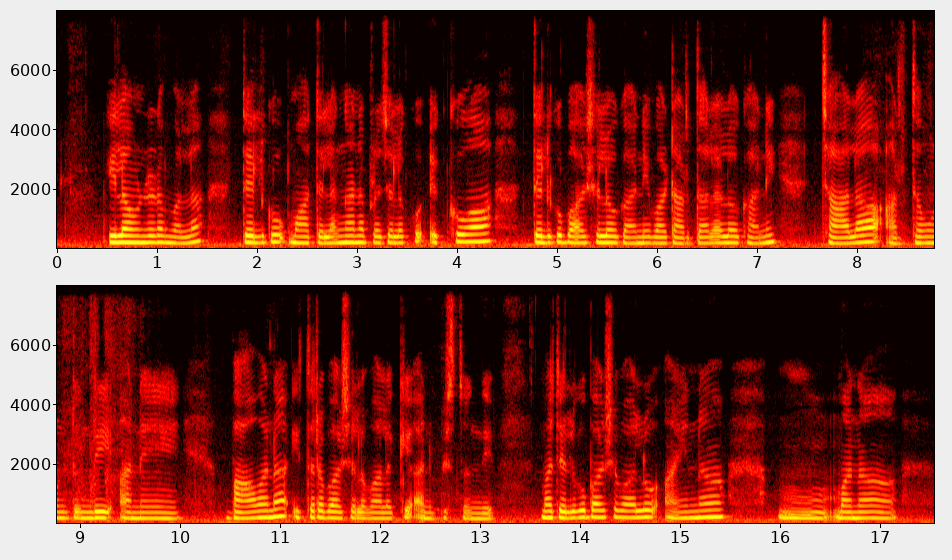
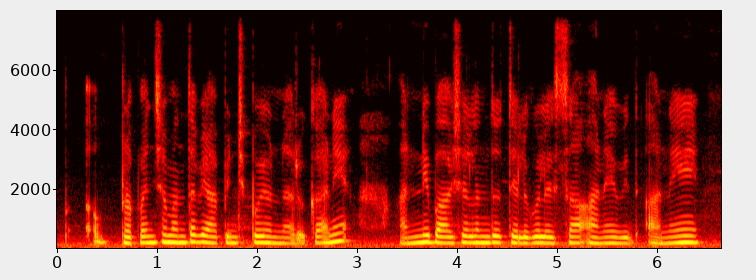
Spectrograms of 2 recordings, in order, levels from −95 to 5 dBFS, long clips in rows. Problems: low volume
